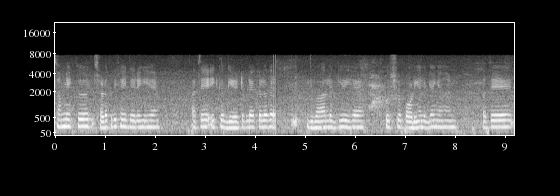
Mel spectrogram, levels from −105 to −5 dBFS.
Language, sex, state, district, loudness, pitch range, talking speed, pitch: Punjabi, female, Punjab, Fazilka, -14 LUFS, 195-210 Hz, 145 wpm, 200 Hz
